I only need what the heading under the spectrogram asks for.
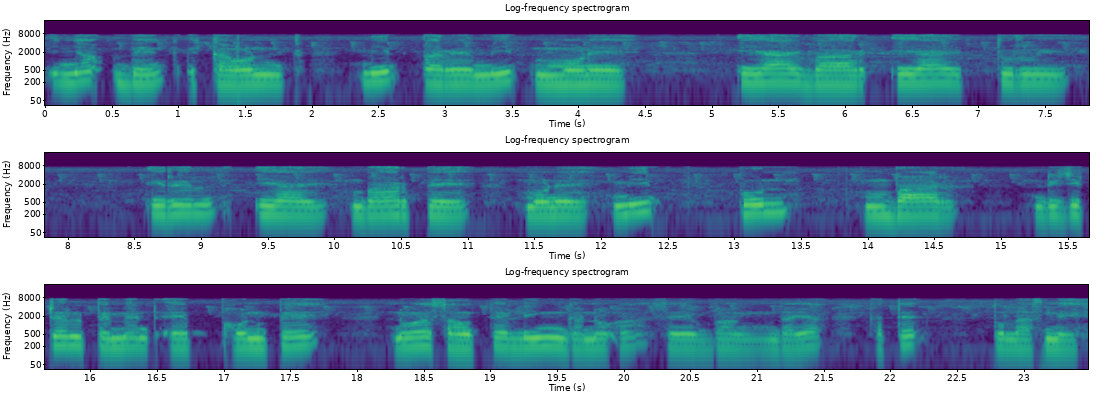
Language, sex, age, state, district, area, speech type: Santali, male, 30-45, Jharkhand, Pakur, rural, read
